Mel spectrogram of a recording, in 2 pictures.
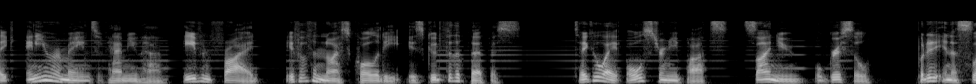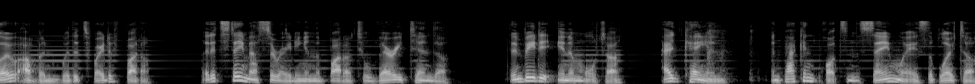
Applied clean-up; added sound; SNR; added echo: neural mask model RNNoise.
